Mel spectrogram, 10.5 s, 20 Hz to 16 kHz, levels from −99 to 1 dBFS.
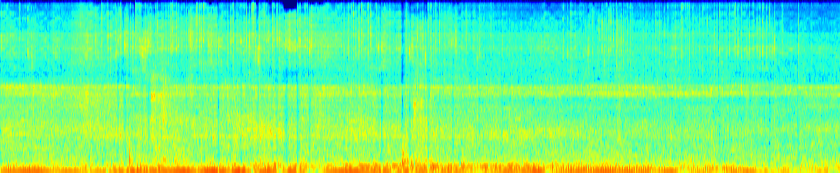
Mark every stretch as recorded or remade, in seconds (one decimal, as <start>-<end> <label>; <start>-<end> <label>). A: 0.0-7.3 remade; 7.3-7.9 recorded; 7.9-10.5 remade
